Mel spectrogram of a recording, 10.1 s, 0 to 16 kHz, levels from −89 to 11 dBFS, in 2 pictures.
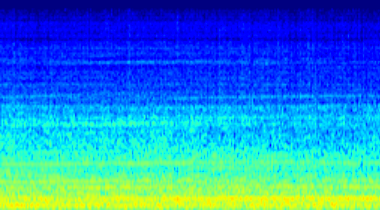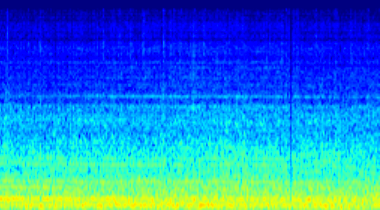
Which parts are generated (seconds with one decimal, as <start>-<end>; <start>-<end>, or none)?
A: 9.2-10.1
